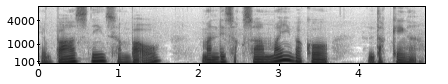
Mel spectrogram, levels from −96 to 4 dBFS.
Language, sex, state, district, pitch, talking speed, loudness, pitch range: Garo, male, Meghalaya, South Garo Hills, 100 Hz, 85 wpm, -18 LUFS, 90-120 Hz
